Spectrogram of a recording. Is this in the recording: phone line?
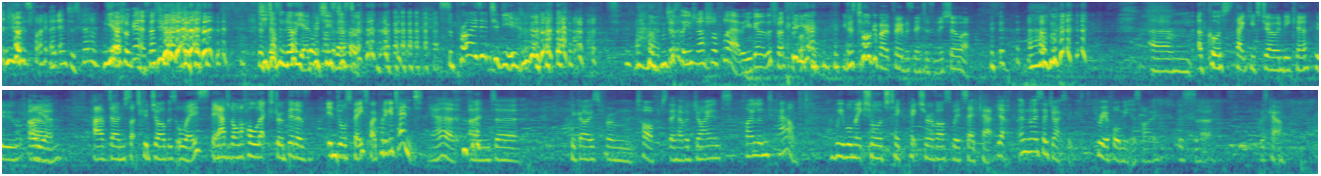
no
